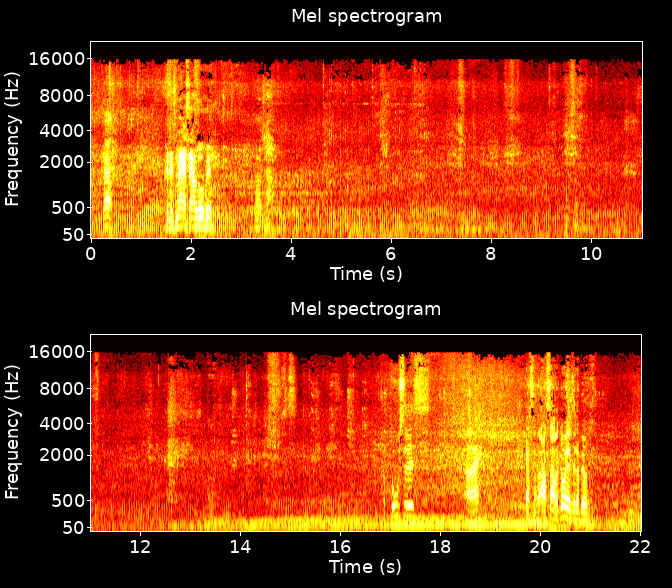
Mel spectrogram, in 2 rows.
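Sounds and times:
bicycle road rumble: 0:00.0 - 0:22.0
motor vehicle engine hum: 0:00.0 - 0:22.0.

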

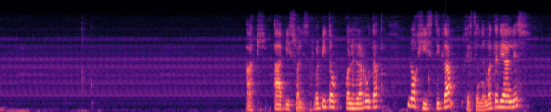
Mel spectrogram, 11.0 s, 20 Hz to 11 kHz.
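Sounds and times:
faint electrical mains hum: 0:00.0 - 0:11.0.

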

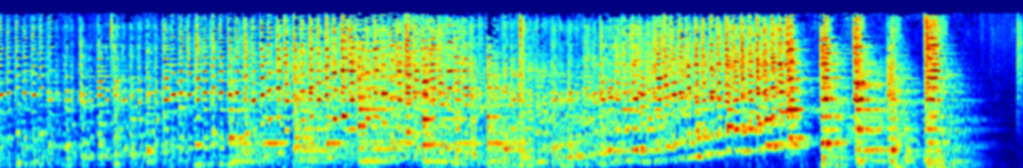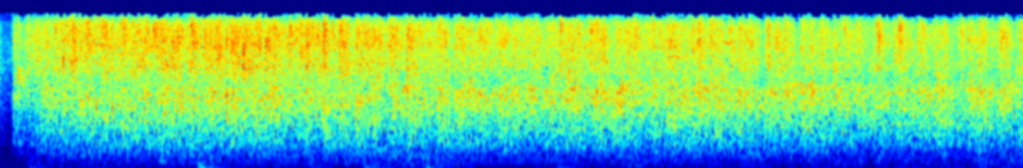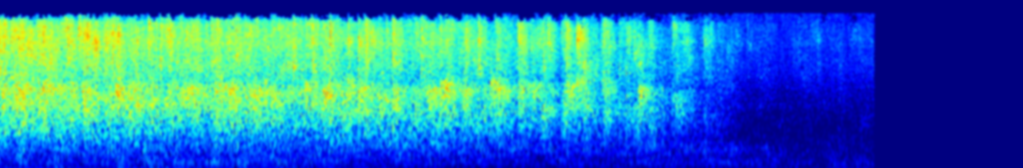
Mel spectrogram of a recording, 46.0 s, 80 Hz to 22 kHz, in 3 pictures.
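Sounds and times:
audience applauding: 0:00.0 - 0:10.9, 0:15.2 - 0:41.9.

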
